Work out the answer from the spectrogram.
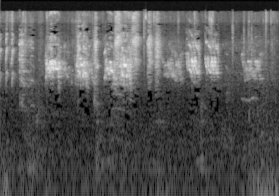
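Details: Pet budgies kept cool with summer green leaves, giving quick bursts of high, scratchy chirps and squawky chatter, several birds calling over each other.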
